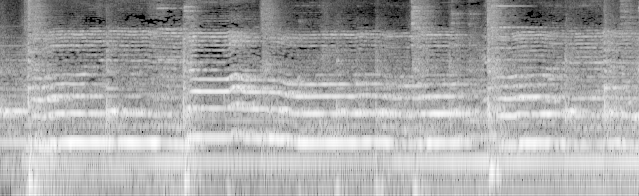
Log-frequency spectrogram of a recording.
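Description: Kirtan chanting: a woman's voice singing long, gliding held notes over a steady drone, with bright strikes of small hand cymbals (kartals) cutting through every second or so.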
